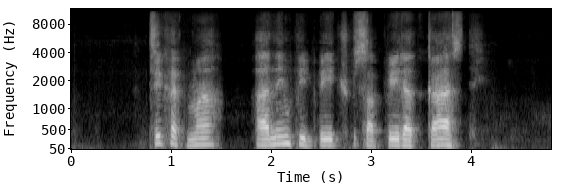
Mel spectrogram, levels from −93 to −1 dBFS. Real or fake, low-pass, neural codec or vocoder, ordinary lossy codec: fake; 10.8 kHz; codec, 16 kHz in and 24 kHz out, 0.8 kbps, FocalCodec, streaming, 65536 codes; AAC, 32 kbps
